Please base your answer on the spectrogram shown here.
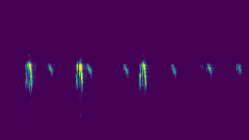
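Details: Baby house sparrows chirping: short, bright chirps repeated about once a second, each loud chirp followed by a softer, quieter note, in an otherwise quiet setting.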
